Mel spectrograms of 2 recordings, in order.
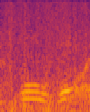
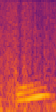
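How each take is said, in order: First: "povó" stressed on final VÓ, open o; end-stress "povó" with an open vowel; stress on last syllable. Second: Said in the usual way. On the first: Shown as a demonstration. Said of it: "não é povo". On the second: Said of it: "é povo".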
